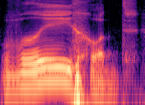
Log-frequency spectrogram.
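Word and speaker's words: выход: Ask them to say vychod very slowly, and you'll very clearly hear it's not one sound. It's vychod.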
